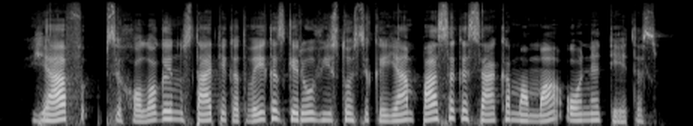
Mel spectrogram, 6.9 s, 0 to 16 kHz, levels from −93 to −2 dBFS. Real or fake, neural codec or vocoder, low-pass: real; none; 14.4 kHz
